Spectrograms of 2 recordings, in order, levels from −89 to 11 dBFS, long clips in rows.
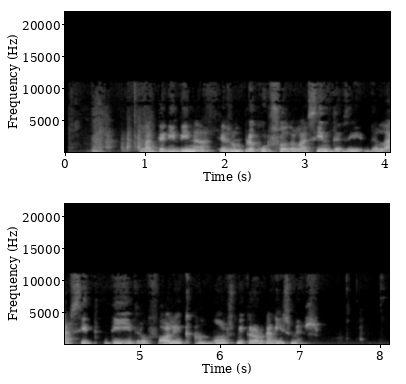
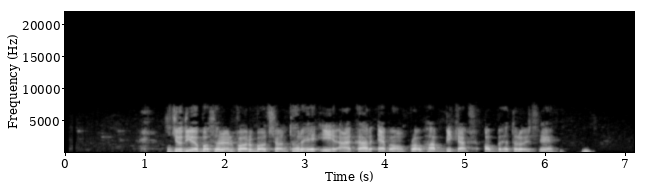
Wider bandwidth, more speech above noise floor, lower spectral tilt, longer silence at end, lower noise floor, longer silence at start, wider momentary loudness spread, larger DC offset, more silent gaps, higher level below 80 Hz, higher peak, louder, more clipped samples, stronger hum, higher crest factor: first, 11.5 kHz vs 7.4 kHz; second, 32 dB vs 44 dB; first, -6.5 dB/octave vs -5 dB/octave; second, 0.35 s vs 0.55 s; about the same, -56 dBFS vs -59 dBFS; second, 0.35 s vs 0.95 s; about the same, 15 LU vs 15 LU; neither; neither; about the same, -62 dBFS vs -62 dBFS; second, -8 dBFS vs 0 dBFS; second, -24 LUFS vs -15 LUFS; neither; neither; about the same, 16 dB vs 16 dB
